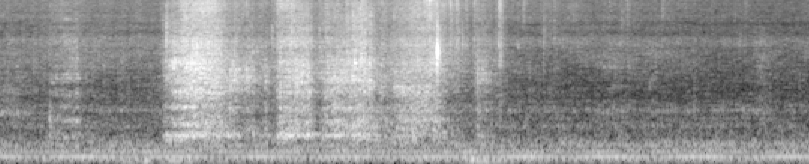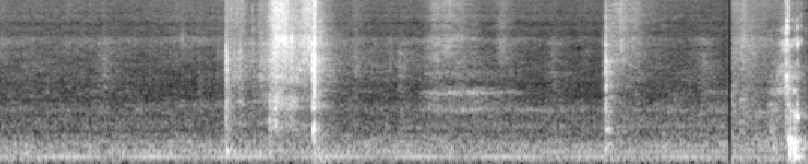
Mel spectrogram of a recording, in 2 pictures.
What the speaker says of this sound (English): To clean up, just wipe with the wet towel.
